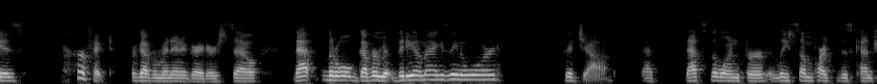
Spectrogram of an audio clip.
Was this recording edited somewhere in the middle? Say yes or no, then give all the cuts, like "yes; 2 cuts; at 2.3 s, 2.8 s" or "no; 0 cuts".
no; 0 cuts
